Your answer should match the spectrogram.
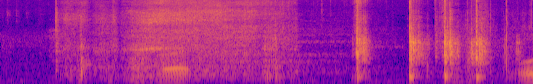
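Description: Gritty shingle sand and mud being scraped out of a rain gutter by a gloved hand, a rough scraping noise, followed near the end by several sharp knocks and clatters of debris and tools against the gutter and bucket.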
